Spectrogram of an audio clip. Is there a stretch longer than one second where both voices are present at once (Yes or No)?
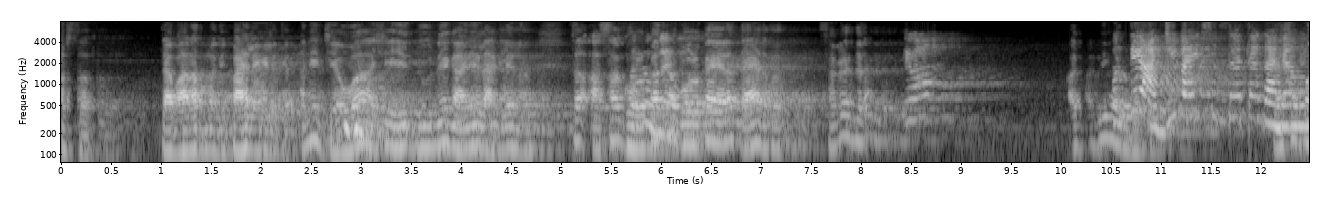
No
